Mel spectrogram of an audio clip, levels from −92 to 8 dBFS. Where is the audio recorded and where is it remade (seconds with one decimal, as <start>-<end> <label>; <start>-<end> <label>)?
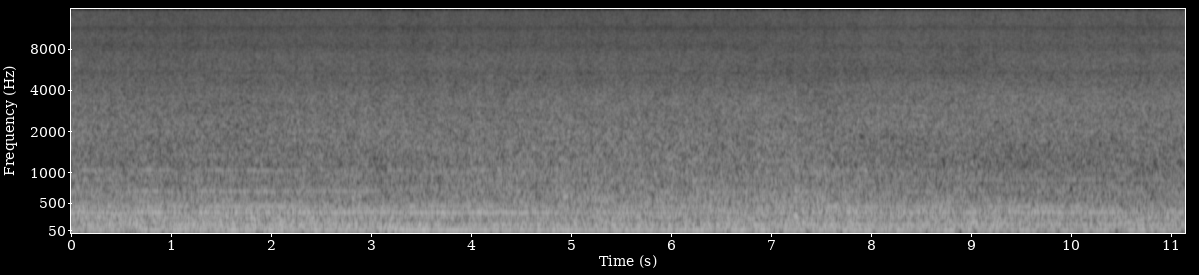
0.0-0.8 recorded; 0.8-3.3 remade; 3.3-4.2 recorded; 4.2-4.8 remade; 4.8-6.8 recorded; 6.8-7.7 remade; 7.7-11.1 recorded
